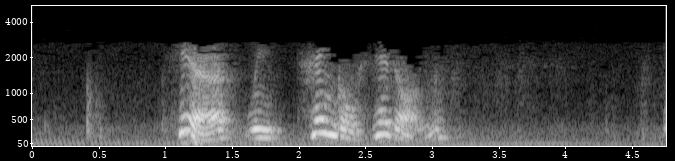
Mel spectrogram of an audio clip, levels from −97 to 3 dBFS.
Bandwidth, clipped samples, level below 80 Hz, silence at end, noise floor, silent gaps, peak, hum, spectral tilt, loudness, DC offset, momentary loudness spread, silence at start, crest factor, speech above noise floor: 2.7 kHz; under 0.1%; -42 dBFS; 1.55 s; -47 dBFS; none; -2 dBFS; none; -15.5 dB/octave; -18 LUFS; 0.1%; 9 LU; 0.4 s; 18 dB; 30 dB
